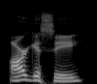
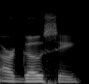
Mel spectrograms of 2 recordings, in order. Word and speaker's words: Argosy: his name Bob Patterson says Argosy does not have a long o sound I've been saying Argosy that's a casino that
